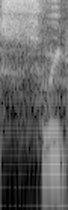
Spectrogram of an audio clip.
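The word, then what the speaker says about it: suite: होता है मुकदमा, और एक स्वीट होता है, इसका उच्चारण होता है स्वीट। तो एक डिलक्स कमरा किसी होटल में जिसमें एक से ज़्यादा कमरे होते हैं उसको स्वीट कहते हैं, इसको प्रोनाउंस करोगे स्वीट, इसका प्रोनाउंसिएशन मिठाई जैसा है, स्वीट, ठीक है,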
